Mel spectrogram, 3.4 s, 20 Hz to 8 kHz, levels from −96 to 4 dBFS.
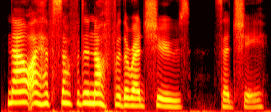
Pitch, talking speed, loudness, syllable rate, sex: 220 Hz, 195 wpm, -18 LUFS, 4.8 syllables/s, female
